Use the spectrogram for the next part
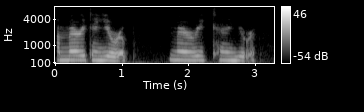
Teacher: even though we know that america is america here we are including these r sound because of the intrusive r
